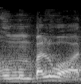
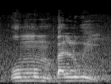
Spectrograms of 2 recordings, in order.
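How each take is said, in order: First: The second word ends with an 'a' sound. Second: The second word ends with an 'i' sound. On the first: The speaker calls it wrong. "bukan umum balwa" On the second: The speaker calls it right. "umum balwi, ya"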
